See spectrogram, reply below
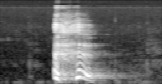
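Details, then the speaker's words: An adult imitates one isolated cough, a single sharp burst with a brief voiced tail, where one cough brings brief relief; single cough. "मतलब एक बार में खांसी तो है उसे, लेकिन एक ही बार खांसने से उसको थोड़ी देर के लिए आराम मिल जाता है।"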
